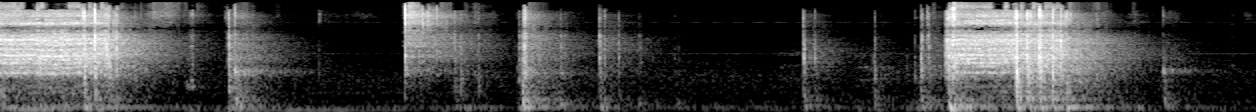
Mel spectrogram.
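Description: Screws taken out of the metal display plates during a teardown of an Asus Chromebook: close, intermittent clicks, taps and brief whirring bursts from a small screwdriver, with no talk.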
